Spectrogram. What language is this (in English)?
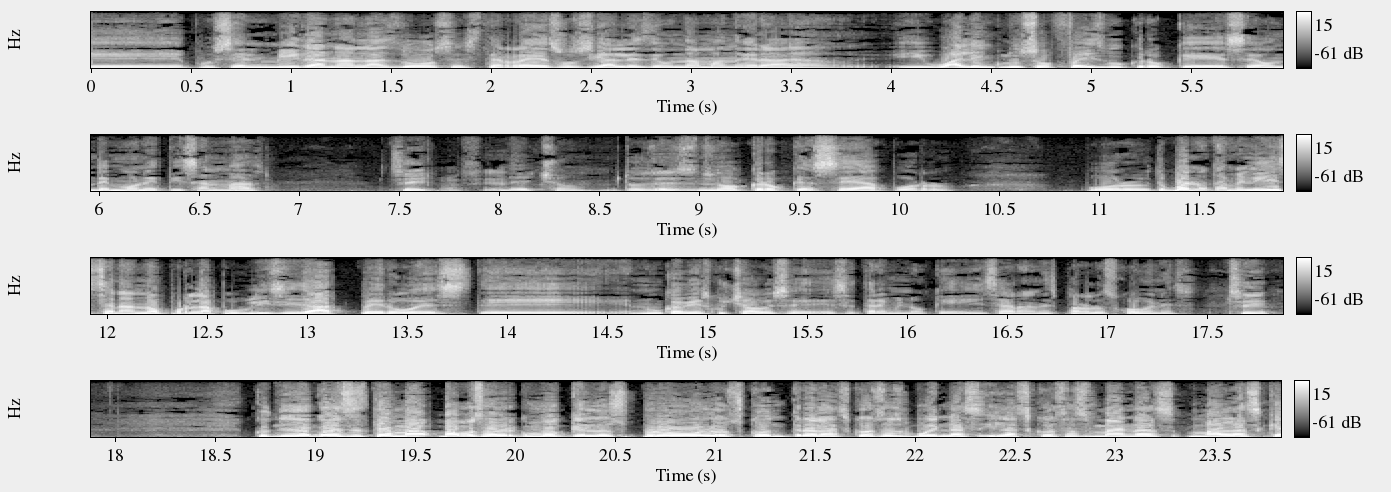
Spanish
